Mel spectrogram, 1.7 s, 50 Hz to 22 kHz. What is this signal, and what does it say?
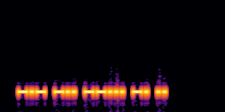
Morse code, heard as a keyed tone, about 49 wpm, 700 Hz. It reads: KD7NI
